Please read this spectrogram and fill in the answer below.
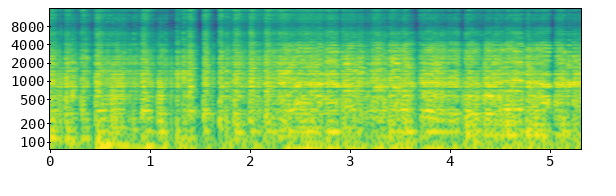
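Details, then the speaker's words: STRANGER PBT 800 amplifier playing music via direct line input: harsh gritty fuzz over every note, same at lower volume; driver board faulty, other board seems fine. "আমি সাউন্ডটা কমিয়ে দিয়েছি, একই আওয়াজ। তো বন্ধুরা, এই ড্রাইভার বোর্ডটাকে ঠিক করতে হবে, এটা প্রবলেম আছে।"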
